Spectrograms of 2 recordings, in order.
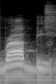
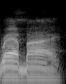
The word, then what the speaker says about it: Rabbi: Yeah, but it's pronounced Robi, not Rabbi.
